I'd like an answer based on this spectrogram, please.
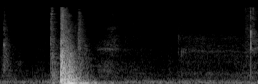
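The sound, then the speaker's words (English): A door being shut indoors, giving one firm, loud thud followed by quiet. “I'll go on in then and shut the door after you. Keep the draft out.”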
